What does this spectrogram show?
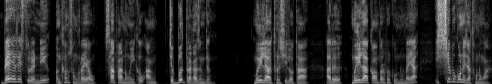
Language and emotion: Bodo, angry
